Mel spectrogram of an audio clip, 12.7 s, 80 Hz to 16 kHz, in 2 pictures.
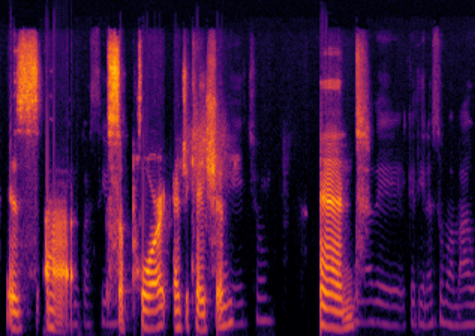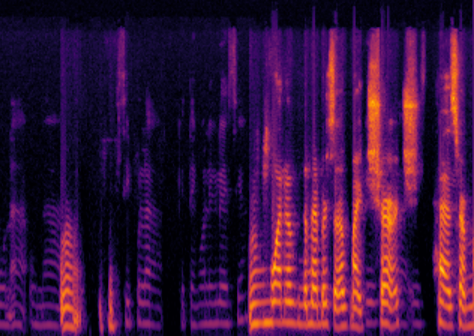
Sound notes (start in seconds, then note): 4.5 continues speaking Spanish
